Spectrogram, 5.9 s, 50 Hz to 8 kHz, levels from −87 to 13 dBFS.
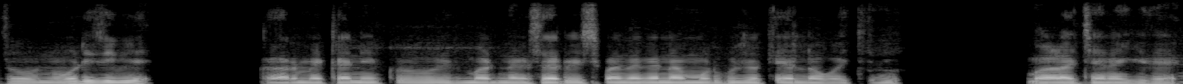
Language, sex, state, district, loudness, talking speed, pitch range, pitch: Kannada, male, Karnataka, Mysore, -21 LUFS, 160 wpm, 115-120 Hz, 120 Hz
